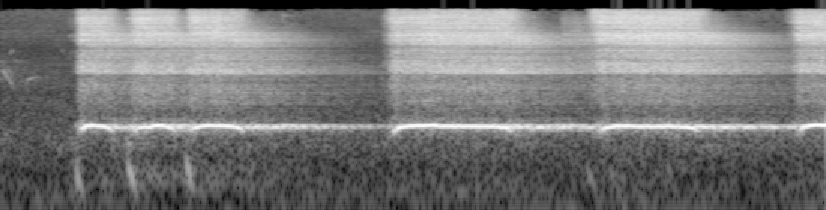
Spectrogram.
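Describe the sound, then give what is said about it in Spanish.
A conch shell whistle worn around the neck, blown hard in a canyon as a Morse-style distress signal, giving loud, breathy, steady-pitched blasts echoing off the canyon walls: one long blast with slight wavers, a short gap, then two more sustained blasts running almost together. No voices. “Recordé mi silbato de caracola colgado de mi cuello y crucé los dedos para que recordara su sonido.”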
